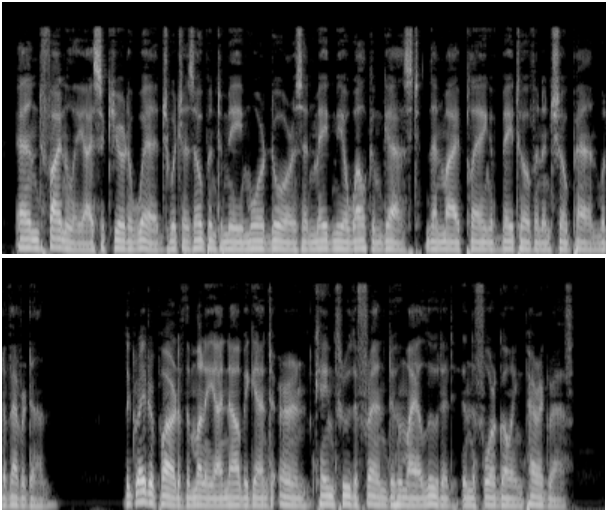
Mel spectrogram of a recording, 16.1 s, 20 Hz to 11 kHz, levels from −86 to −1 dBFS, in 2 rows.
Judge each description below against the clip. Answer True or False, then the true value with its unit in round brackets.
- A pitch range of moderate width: False (2.0 semitones)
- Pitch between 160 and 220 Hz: False (95 Hz)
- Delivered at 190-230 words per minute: True (195 wpm)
